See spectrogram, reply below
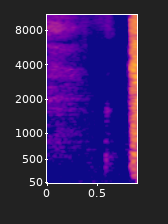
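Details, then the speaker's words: Cough from an adult with a cold (runny nose) while cooking, who says she gets sick easily; the cough recurs. "dengar ya guys aku batuk lagi aku gampang sakit guys"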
